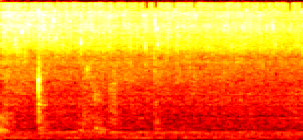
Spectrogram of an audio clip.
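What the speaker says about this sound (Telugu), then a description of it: "ఉల్లిపాయ వేగాలి" Onions frying in a pan for gongura chicken, giving a steady, fairly quiet sizzle with a few faint stirring clicks and no voices.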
